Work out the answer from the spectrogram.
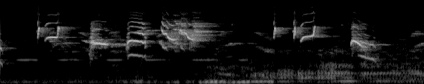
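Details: Oriental magpie-robin giving ngeplong song to provoke other magpie-robins: bursts of bright, clustered whistles and a rich, buzzy phrase, with a soft low rumble in the middle and a final falling whistle.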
